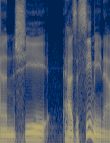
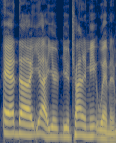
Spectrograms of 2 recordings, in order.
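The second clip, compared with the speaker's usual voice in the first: amused; 8 semitones higher, 6 dB louder than usual. Real, not acted. Still amused after laugh.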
